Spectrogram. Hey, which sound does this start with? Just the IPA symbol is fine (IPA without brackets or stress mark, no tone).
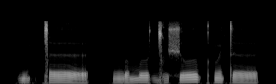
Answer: ɡʷ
